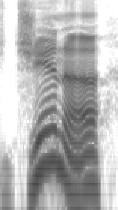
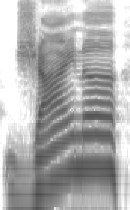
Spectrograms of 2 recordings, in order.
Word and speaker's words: Jenna: No dirt floors, but I did spend a lot of time trying to help folks pronounce my name, which is Jenna, not Gina, Jana, or Jenny.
